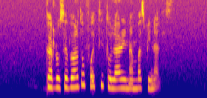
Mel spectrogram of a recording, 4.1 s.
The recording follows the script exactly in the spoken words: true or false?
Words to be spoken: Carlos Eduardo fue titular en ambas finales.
true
